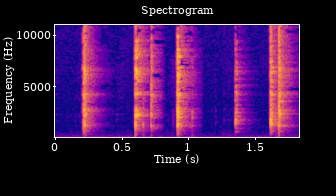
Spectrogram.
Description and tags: Sound of two metal objects being hit against each other.
clang, hit, metal, metallic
